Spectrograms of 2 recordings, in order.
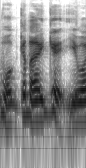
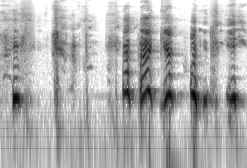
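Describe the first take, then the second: First: Said in the usual way. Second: Higher and very slow, laughing through it; slow laughing slip. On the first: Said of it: "Instead of saying". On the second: Shown as a demonstration. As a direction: drag out the slip while cracking up. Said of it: "I said".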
